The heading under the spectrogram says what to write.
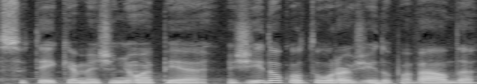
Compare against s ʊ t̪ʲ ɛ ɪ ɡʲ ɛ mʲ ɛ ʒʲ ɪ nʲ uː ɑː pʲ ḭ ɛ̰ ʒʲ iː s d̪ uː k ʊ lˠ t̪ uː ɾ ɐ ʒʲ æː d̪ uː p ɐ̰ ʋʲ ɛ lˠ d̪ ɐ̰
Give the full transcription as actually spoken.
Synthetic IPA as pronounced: s ʊ t̪ʲ ɛ ɪ kʲ ɛ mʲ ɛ ʒʲ ɪ nʲ uː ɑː pʲ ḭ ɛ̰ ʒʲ iː d̪ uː k ʊ lˠ t̪ uː ɾ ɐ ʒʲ iː d̪ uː p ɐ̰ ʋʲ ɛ lˠ d̪ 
